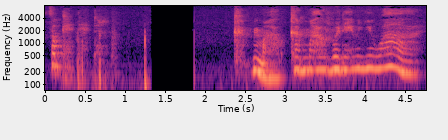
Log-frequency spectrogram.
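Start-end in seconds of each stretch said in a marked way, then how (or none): 2.4-4.7 soft, breathy sing-song lure; taunting whisper. Acted. Stalking Ethan through the castle, taunting whisper. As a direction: coax him out of hiding in a whisper.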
